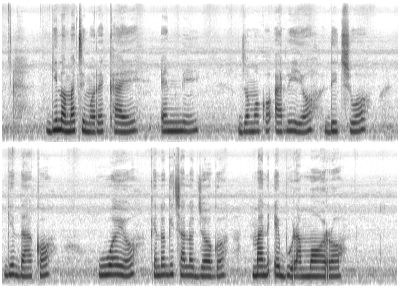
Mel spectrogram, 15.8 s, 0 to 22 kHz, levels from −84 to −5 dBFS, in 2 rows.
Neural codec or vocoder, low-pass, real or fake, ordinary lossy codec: none; none; real; none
